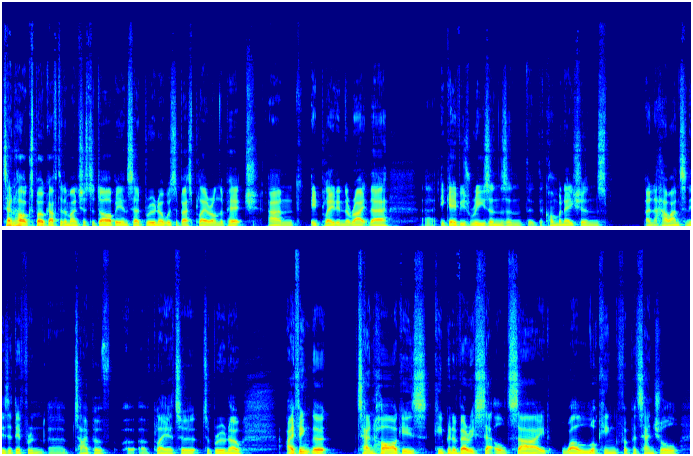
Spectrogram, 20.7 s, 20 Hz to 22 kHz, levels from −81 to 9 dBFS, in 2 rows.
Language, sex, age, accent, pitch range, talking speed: English, male, 30-49, British, 100-115 Hz, 175 wpm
